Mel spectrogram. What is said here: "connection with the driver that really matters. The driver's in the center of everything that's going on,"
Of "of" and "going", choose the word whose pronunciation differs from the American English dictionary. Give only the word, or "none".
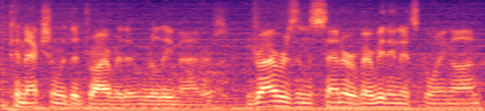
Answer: none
